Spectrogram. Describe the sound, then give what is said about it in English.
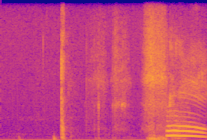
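A few soft, low gurgling thumps like a bowel sound, then a louder breathy nasal burst ending in a steady whistling tone, with no talking. “Sort of a bowel sound, followed by another one of those little nasal bursts.”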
